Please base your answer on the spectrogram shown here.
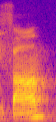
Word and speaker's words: Pham: Like, Man, so it's supposed to be Pham, but I tell people they say whatever they want to say, man. It sounds good either way to me, as long as you're saying my name.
